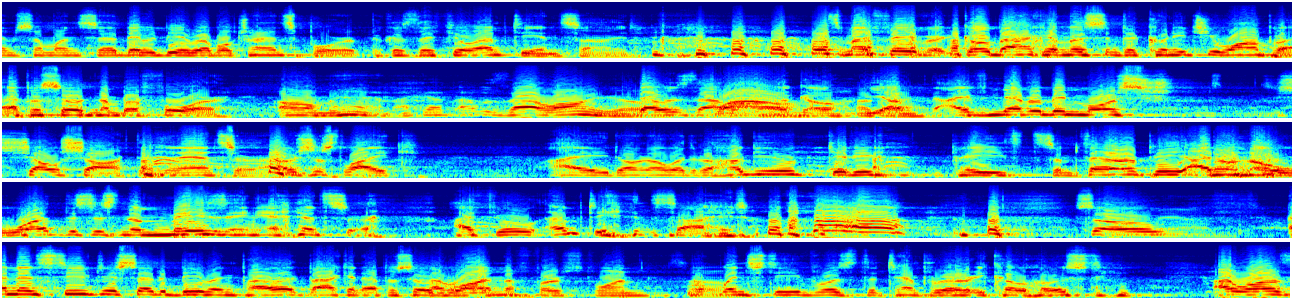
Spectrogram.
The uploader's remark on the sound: Live from Celebration Anaheim. Recorded live at Celebration Anaheim.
